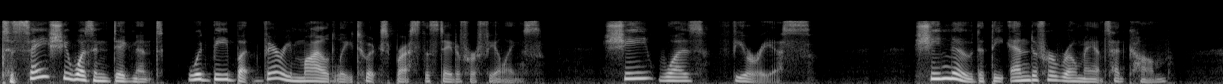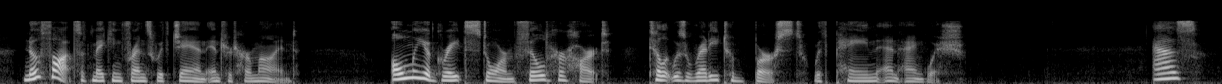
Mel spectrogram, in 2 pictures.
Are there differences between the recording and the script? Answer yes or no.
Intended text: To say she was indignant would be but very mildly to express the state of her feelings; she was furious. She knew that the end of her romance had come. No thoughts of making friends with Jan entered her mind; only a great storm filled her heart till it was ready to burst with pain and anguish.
yes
